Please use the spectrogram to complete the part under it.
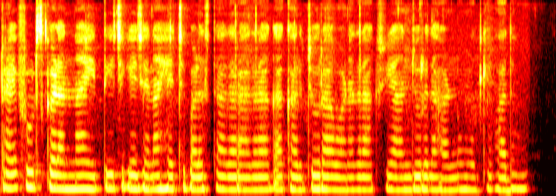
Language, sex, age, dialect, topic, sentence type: Kannada, female, 18-24, Dharwad Kannada, agriculture, statement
